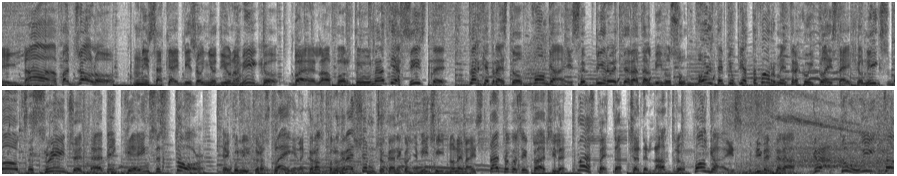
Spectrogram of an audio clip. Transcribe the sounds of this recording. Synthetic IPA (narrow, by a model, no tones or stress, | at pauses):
ɛjlafad͡ʒːɔːlomisak̟ːeajbizoɲːod̪iunamiːko | bɛlafort̪uːnat̪iasːist̪eperkepːɾɛst̪ofoɡa̰jspiɾomet̪ːeɾad̪alviːvosumːolt̪epjupːjat̪ːaformet̪ɾakːujplɛjst̪ɛʃoniksbɔksːwit͡ʃːed̪ɛbiɡejmsst̪ɔr | ekːonilkɾɔsplɛjḛla̰kɾɔspɾoɡɾɛsːond͡ʒokaːɾekonʎia̰miːt͡ʃinonɛmːa̰jst̪aːt̪okozifːaːt͡ʃilemaːspɛt̪ːa̰t͡ʃɛd̪ːelːalt̪ɾofolɡa̰jsd̪ivent̪eɾaɡɾat̪uit̪o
